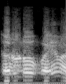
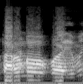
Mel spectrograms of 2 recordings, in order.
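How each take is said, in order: First: The second syllable is said as 'ru'. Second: The second syllable is said as 'ra'. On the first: It means a way to stay young. The speaker calls it wrong. "తరుణోపాయం అనకండి" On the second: It means a way of crossing over. The speaker calls it right. "తరుణోపాయం అని చెప్పండి"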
